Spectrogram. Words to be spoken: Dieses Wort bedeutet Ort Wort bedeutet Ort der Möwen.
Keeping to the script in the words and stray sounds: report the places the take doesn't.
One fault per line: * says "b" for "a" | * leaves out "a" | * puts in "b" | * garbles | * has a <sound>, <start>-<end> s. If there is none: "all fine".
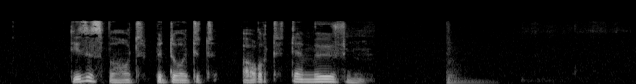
* leaves out "Wort bedeutet Ort"
* has a thud, 4.5-5.0 s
